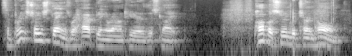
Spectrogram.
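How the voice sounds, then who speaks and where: A man reading a children's picture book aloud as a storyteller, in a measured, dramatic way with pauses and asides to listeners. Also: mid-range voice, sing-song, warm tone, rough recording.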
